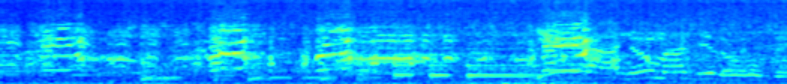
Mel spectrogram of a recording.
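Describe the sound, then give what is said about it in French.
Several chickens cluck and squawk at once in a busy, overlapping chorus, their short harmonic calls rising and falling steadily for the whole stretch at a fairly loud level. “Bon, deux Rhode Island pour moi, ok, j'en veux deux.”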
